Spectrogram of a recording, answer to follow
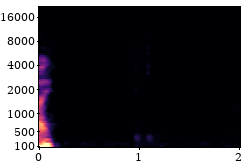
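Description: Two faint computer mouse clicks in quick succession about a second in, selecting a preset in photo-editing software; otherwise near silence.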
